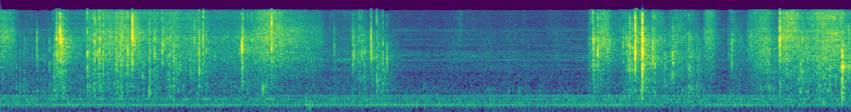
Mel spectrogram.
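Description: Plastic bag crinkling and rustling in irregular bursts as shirts are pulled out of it, with a quieter stretch in the middle, over a steady low hum.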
